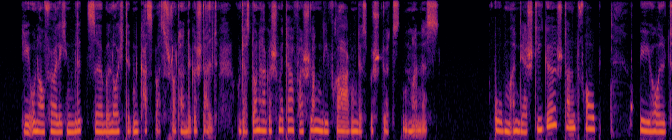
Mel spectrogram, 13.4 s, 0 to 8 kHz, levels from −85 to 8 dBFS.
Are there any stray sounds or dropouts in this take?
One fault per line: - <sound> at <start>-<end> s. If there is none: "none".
- cough at 12.2-12.7 s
